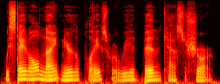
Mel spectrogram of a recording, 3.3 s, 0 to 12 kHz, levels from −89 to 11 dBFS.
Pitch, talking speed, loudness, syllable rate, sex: 115 Hz, 235 wpm, -21 LUFS, 5.5 syllables/s, male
